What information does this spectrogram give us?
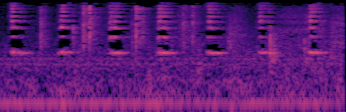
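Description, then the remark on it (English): A pen squeaks repeatedly, about eight short, high, scratchy squeaks in a loose, uneven rhythm, with a faint low hum steady underneath and no talking. “That's very squeaking annoying noise. Mm-hmm. That's my pen.”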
